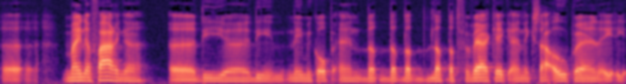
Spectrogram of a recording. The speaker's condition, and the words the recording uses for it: Stuttering. Als ik alles op zijn beloop laat, dan, ja, dan stotter ik veel.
